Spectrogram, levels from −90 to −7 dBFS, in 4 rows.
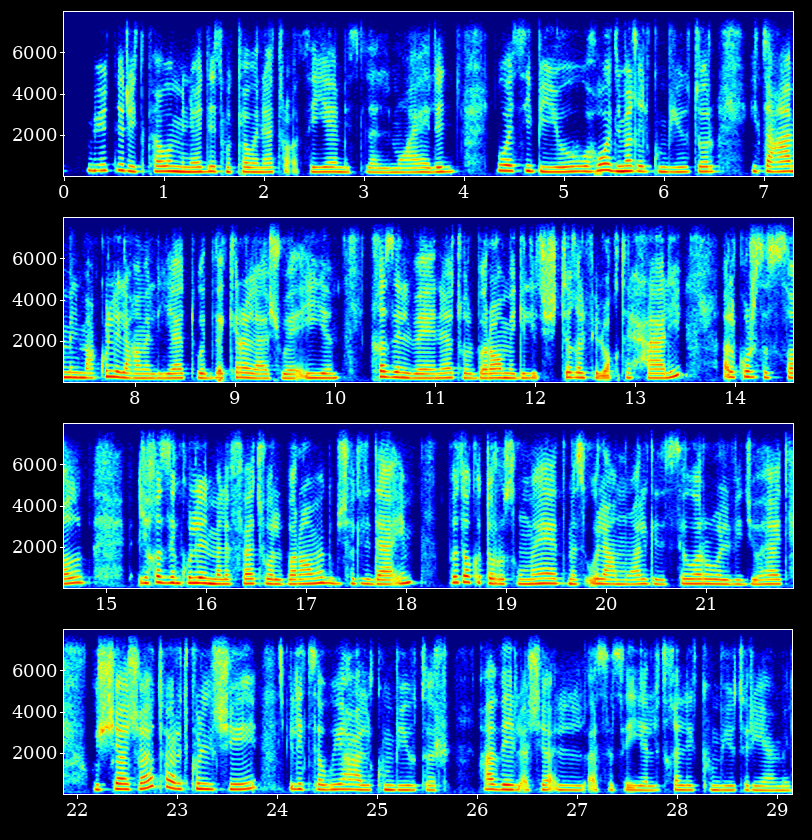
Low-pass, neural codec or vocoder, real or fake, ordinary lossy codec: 7.2 kHz; none; real; Opus, 24 kbps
